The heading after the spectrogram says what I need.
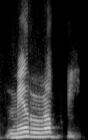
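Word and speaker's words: مِن رَّبِّ: lam atau ro contohnya min rbi itu bacanya mirbi atau Min ladun bacanya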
